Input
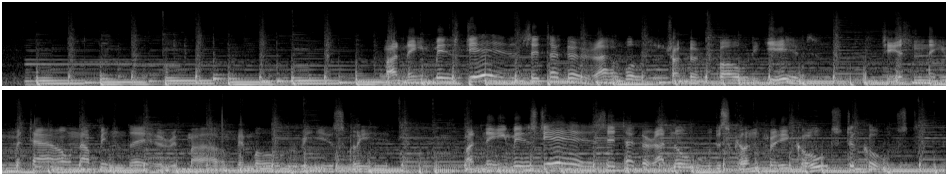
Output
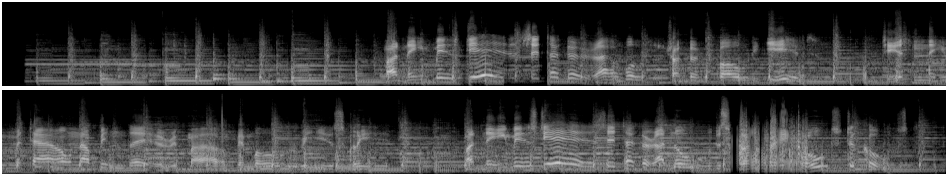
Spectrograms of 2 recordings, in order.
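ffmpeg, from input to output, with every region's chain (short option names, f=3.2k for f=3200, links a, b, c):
-filter_complex "[0:a]asettb=1/sr,asplit=3[a][b][c];[a]atrim=end=5.014[d];[b]atrim=start=5.01:end=5.46,asetpts=PTS-STARTPTS,afade=t=in:d=0.004:c=qsin,afade=t=out:st=0.446:d=0.004:c=qsin,highpass=600,lowpass=6.4k,equalizer=f=4.3k:w=0.48:g=8.5,bandreject=f=1.1k:w=5.3[e];[c]atrim=start=5.456[f];[d][e]acrossfade=d=0.004:c1=hsin:c2=qsin[g];[g][f]acrossfade=d=0.004:c1=qsin:c2=hsin,asettb=1/sr,asplit=3[h][i][j];[h]atrim=end=16.724[k];[i]atrim=start=16.72:end=17.5,asetpts=PTS-STARTPTS,afade=t=in:d=0.004:c=qsin,afade=t=out:st=0.776:d=0.004:c=qsin,lowpass=f=2.9k:p=1,acrusher=bits=2:mix=0:aa=0.5[l];[j]atrim=start=17.496[m];[k][l]acrossfade=d=0.004:c1=hsin:c2=qsin[n];[n][m]acrossfade=d=0.004:c1=qsin:c2=hsin,anlmdn=6.31,highpass=720,dynaudnorm=f=240:g=5:m=10.5dB,volume=-1dB"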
